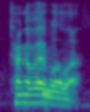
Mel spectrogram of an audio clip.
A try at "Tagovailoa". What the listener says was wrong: You just messed up the second syllable. You got this.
